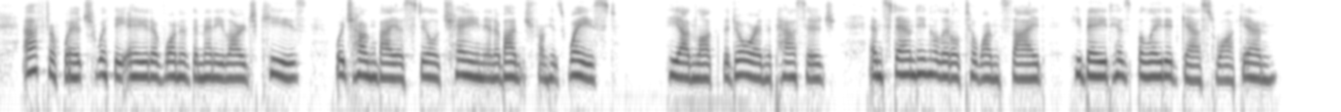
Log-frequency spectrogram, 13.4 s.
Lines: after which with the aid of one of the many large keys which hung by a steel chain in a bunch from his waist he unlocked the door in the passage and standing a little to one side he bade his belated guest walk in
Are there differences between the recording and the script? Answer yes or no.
no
